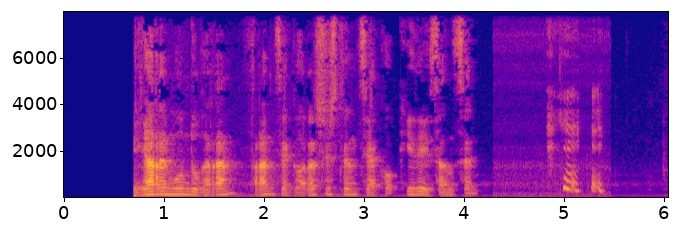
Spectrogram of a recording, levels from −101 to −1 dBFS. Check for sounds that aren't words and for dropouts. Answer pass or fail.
fail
